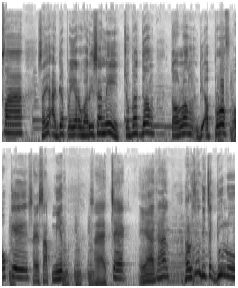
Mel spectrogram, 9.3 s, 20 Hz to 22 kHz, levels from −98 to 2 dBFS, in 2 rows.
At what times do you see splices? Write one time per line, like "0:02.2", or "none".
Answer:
none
